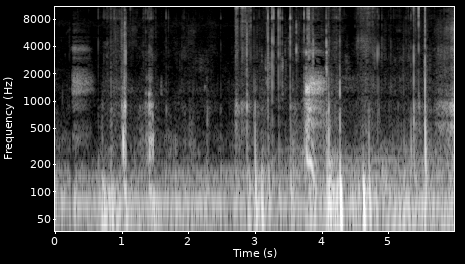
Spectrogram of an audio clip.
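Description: A man's strained grunts and heavy breaths as he gropes underwater in a crab burrow, over many sharp clicks and a steady low rumble. A short falling groan comes about four seconds in.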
